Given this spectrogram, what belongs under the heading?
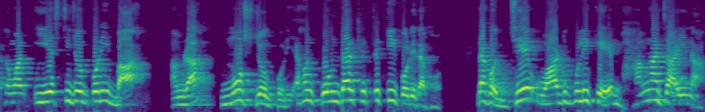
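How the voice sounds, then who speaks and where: A man's voice: high-pitched, poor audio. A man teaching an English grammar lesson step by step, patiently repeating and spelling out words and answering his own questions.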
